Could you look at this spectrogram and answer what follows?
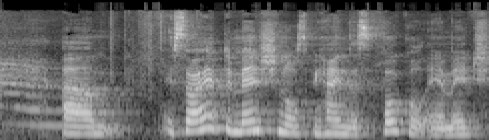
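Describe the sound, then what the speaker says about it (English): A house cat meows repeatedly up close, several drawn-out, rising-and-falling cries in quick succession, while a person talks over them. "that's my cat here"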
